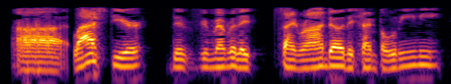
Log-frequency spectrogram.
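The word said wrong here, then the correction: Belinelli: I'm mispronouncing the name. Bellinelli,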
